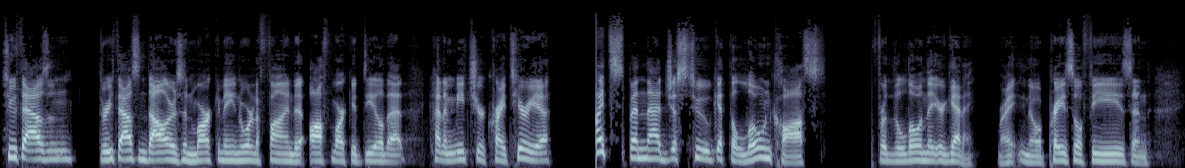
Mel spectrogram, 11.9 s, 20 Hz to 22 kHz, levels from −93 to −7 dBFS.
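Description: The output device drops into a low-power state during short silences and wakes too slowly, causing a clipped start after a pause: after "of meets your criteria" and a 0.33 s gap, 137 ms vanishes at 5.82 s, and after "get the loan costs" another 144 ms goes at 8.57 s, so the next word bursts in abruptly.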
